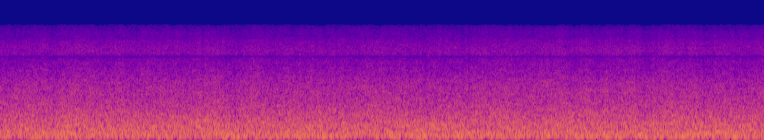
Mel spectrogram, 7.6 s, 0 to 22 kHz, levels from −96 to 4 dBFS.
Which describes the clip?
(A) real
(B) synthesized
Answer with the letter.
B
